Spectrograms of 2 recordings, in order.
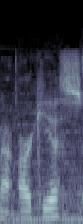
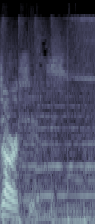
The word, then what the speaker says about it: Arceus: prefer arkansas but okay now eventually the story goes they change that pronunciation uh because of the the name arse within it and british people were having a laugh about it being so close to ass so they said oh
